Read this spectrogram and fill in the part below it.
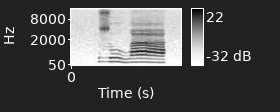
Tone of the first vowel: falling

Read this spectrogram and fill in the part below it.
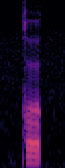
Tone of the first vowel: high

